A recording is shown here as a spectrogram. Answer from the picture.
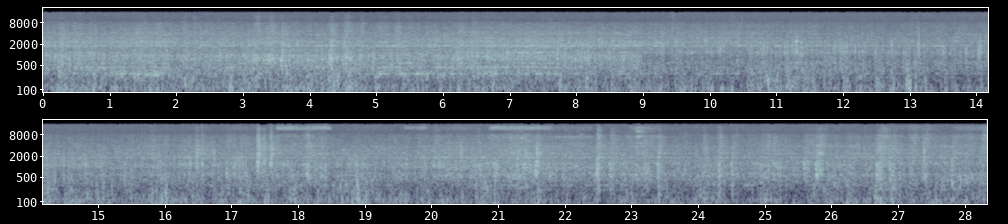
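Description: Passenger train running at speed, heard from an open coach door: a steady rumble and rush of wheels on rails, with clicks and clatter as the wheels cross rail joints and points, more frequent in the second half.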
